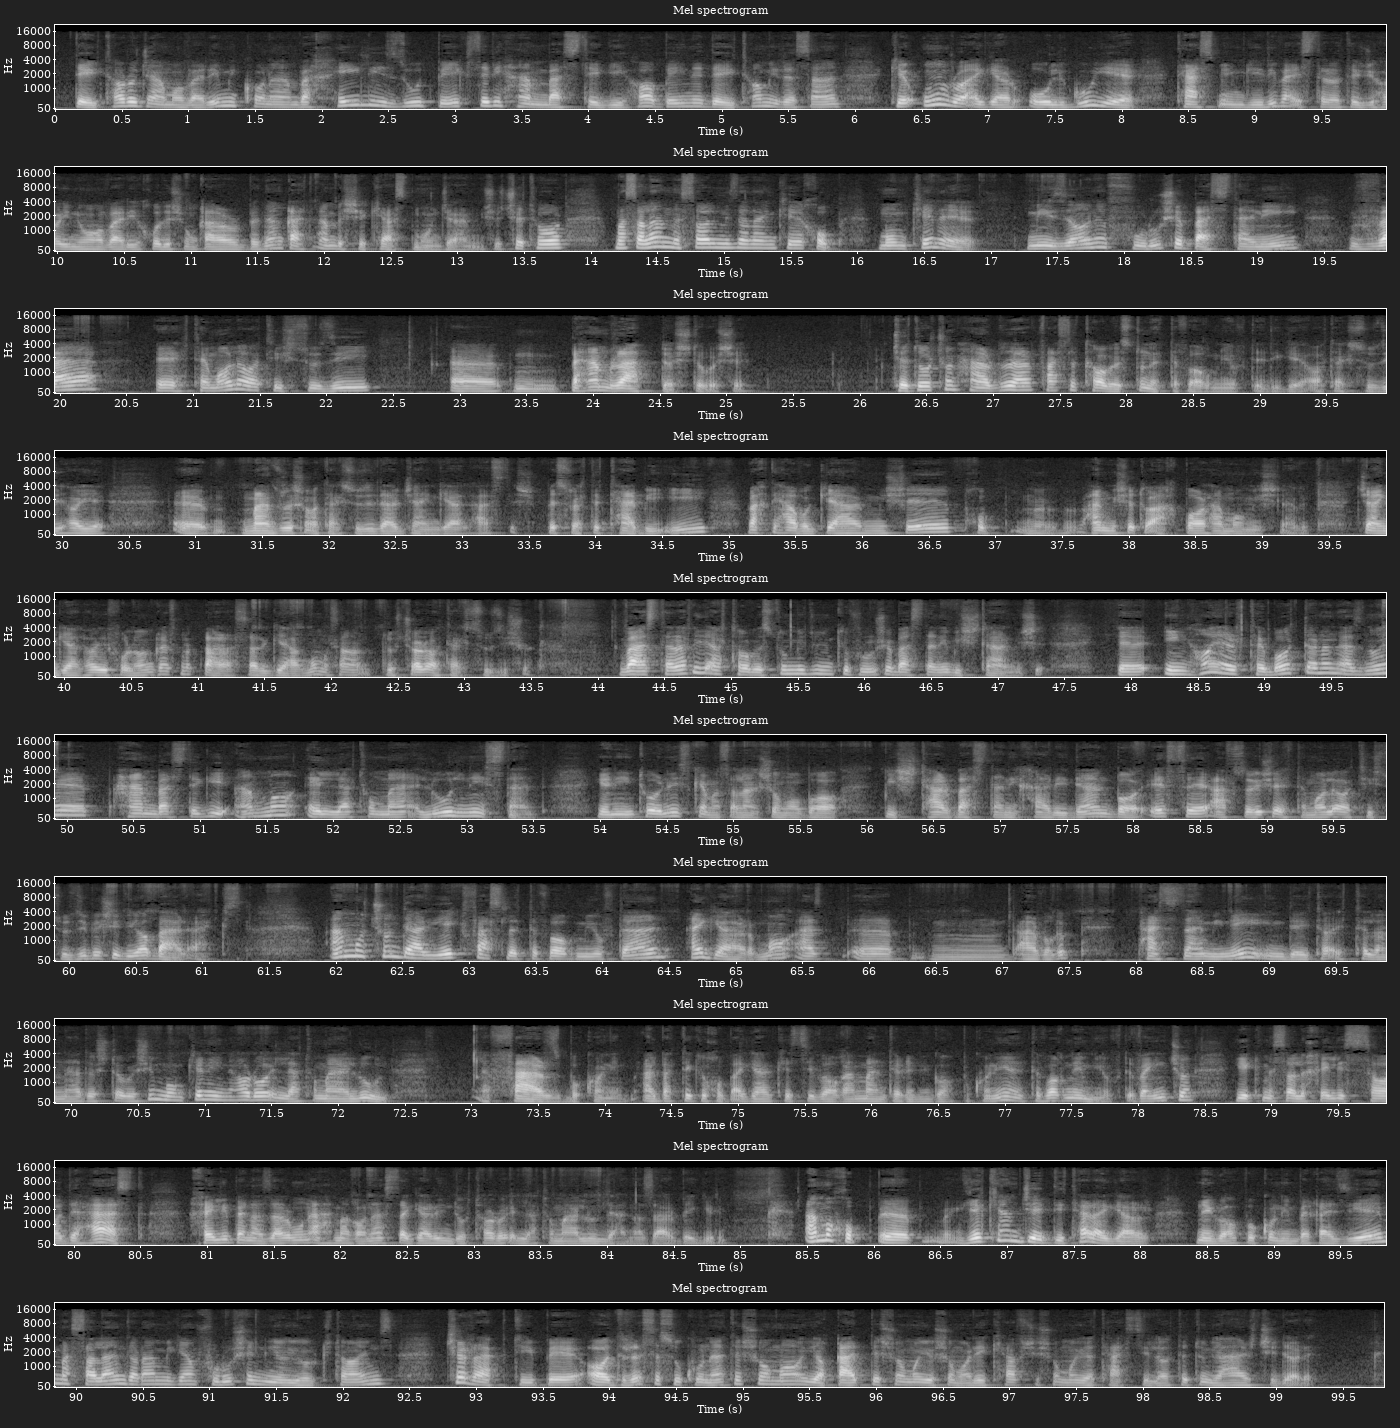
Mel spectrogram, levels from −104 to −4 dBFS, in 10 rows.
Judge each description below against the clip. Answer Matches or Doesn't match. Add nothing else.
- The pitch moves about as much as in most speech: Doesn't match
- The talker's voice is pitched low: Matches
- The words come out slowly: Doesn't match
